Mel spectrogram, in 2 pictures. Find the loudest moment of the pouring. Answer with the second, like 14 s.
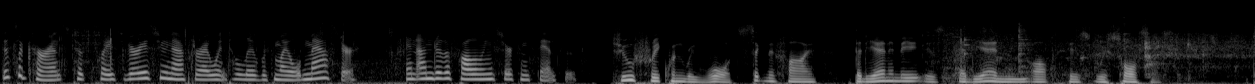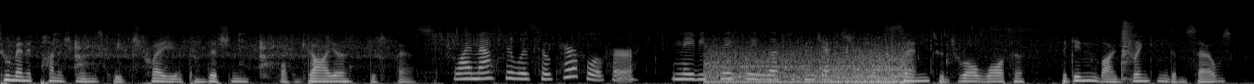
21 s.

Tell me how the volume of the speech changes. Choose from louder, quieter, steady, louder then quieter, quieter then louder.
steady.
